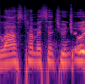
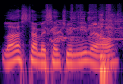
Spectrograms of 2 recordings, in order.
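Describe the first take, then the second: First: It is read in the speaker's normal accent. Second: It is read in a put-on Finnish accent.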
